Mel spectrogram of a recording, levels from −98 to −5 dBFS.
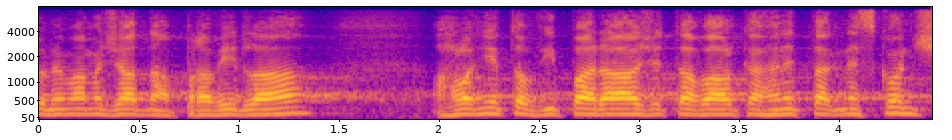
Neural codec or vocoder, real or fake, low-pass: codec, 16 kHz in and 24 kHz out, 1 kbps, XY-Tokenizer; fake; 7.2 kHz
